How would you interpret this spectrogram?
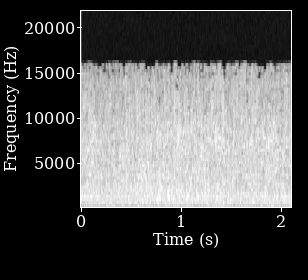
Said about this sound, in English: Well, I mean, you can hear. I mean, the river's quite full.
